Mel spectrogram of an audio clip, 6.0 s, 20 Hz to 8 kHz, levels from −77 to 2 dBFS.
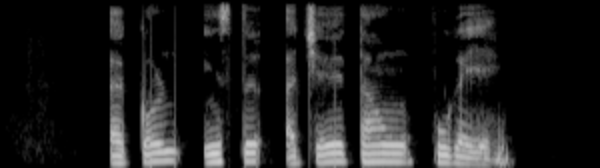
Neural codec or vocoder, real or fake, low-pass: none; real; 7.2 kHz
